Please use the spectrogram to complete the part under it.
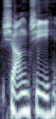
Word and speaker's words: Shang-Chi: Shang-Chi and Legend of the Ten Rings. – Shang. – Okay. Yeah. So yeah. Shang. So and then the order goes, it goes Black Widow, Shang-Chi, Eternals, then Spider-Man No Way Home in December.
